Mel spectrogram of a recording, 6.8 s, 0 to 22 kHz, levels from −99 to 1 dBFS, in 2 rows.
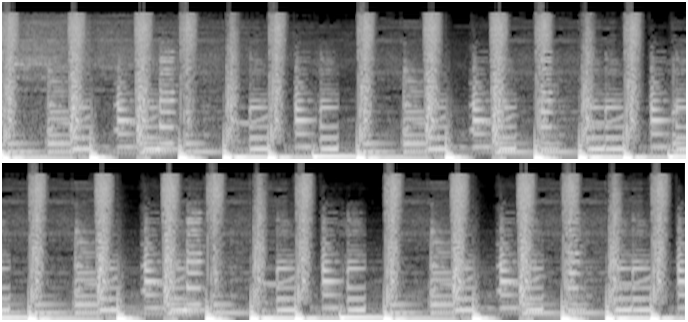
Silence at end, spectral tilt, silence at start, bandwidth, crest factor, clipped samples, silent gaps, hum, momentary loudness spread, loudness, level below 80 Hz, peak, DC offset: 0 s; -4 dB/octave; 0 s; 16.5 kHz; 8 dB; 1%; none; none; 2 LU; -11 LUFS; -10 dBFS; 0 dBFS; 0.5%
